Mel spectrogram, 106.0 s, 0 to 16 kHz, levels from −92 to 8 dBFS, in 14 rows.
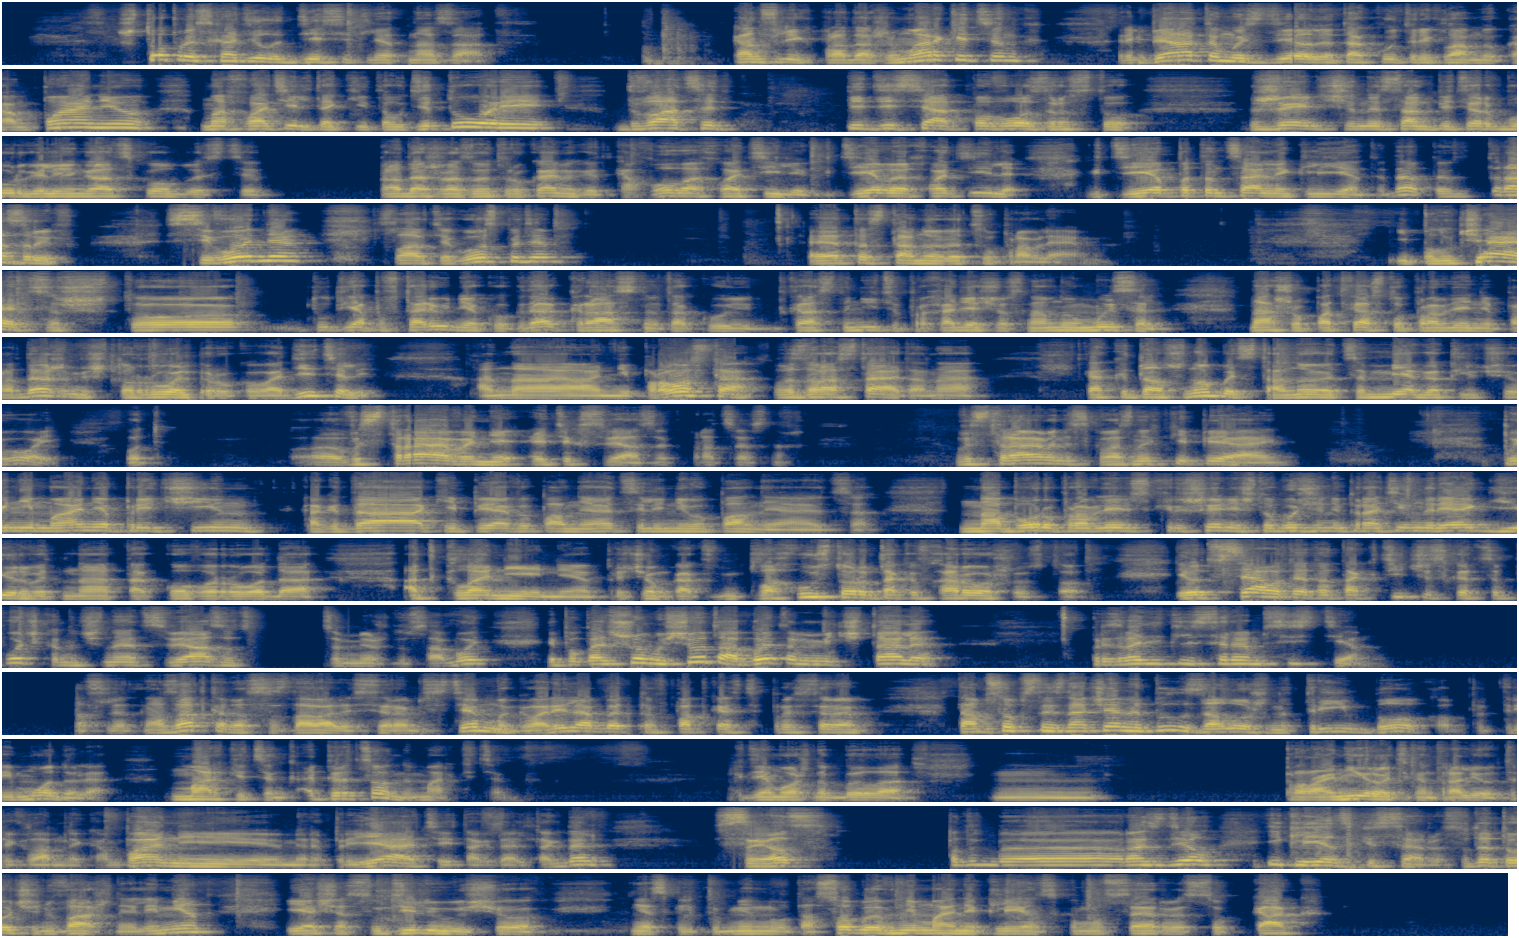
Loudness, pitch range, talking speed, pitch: -14 LUFS, 110-145 Hz, 115 wpm, 120 Hz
